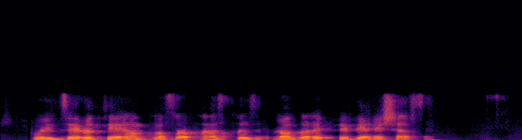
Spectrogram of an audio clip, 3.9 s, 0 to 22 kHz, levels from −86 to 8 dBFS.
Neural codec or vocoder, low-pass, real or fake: codec, 16 kHz, 1 kbps, FreqCodec, smaller model; 7.2 kHz; fake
